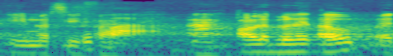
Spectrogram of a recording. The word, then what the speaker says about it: imersifA: Ternyata imersiva itu memang karena lokasi ada di gedung A, jadilah imersif A. Dan bacanya imersiva.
